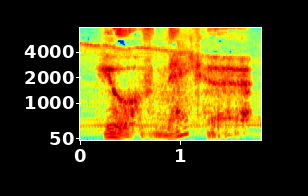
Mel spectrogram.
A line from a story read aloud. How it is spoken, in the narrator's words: he breathed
